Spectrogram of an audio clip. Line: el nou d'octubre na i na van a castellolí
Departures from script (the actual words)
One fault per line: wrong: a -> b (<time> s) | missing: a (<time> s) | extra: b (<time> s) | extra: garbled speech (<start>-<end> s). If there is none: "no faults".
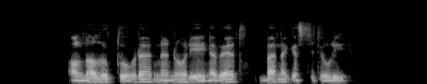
extra: núria (1.8 s)
extra: beth (2.2 s)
